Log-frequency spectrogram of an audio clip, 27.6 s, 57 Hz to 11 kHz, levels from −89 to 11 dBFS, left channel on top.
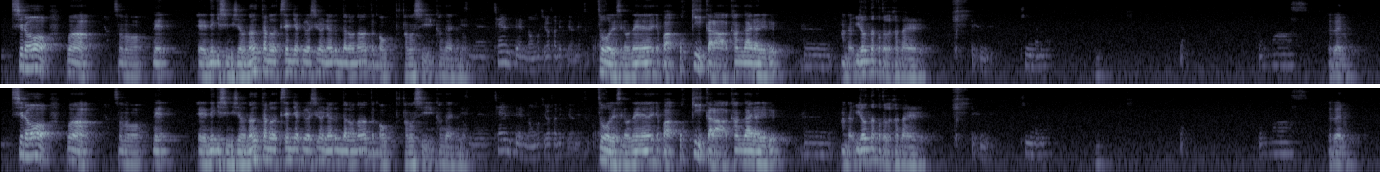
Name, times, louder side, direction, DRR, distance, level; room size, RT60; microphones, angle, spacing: voice 1, 0.2-1.7 2.4-3.3 3.9-7.7 8.1-9.3 12.0-15.5 16.8-18.4 19.1-19.3 26.6-26.9, equal, 10° left, 5 dB, 1.3 m, -31 dB
voice 2, 7.2-7.8 9.2-12.1 15.0-15.3 16.1-16.7 19.4-19.8 20.5-21.0 25.2-26.0, left 1 dB, 40° left, 5 dB, 1.7 m, -50 dB
14.0 x 10.5 x 9.2 m, 0.85 s
head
